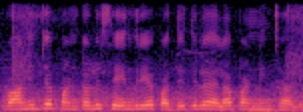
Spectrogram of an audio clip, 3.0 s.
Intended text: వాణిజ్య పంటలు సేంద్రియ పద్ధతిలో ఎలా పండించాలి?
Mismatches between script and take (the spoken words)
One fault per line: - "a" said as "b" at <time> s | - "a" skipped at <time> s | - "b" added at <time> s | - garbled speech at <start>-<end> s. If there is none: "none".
none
